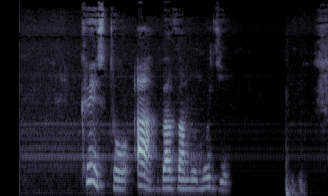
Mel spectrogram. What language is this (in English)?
Kinyarwanda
